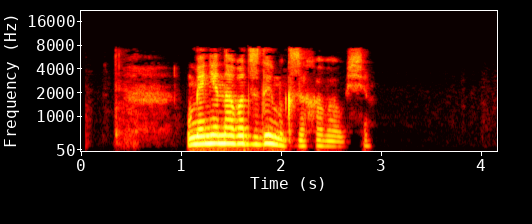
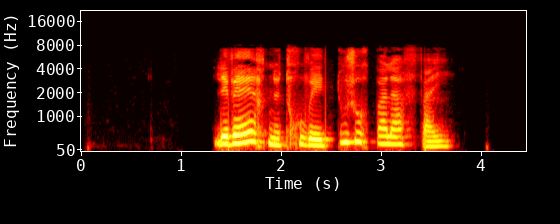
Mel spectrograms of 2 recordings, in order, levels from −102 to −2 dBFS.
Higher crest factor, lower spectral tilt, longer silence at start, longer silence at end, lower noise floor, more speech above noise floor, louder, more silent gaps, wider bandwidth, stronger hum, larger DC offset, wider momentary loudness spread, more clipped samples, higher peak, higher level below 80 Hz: about the same, 18 dB vs 18 dB; second, -5.5 dB/octave vs -7 dB/octave; second, 1.05 s vs 1.35 s; first, 1.35 s vs 0.75 s; about the same, -88 dBFS vs -86 dBFS; first, 72 dB vs 66 dB; first, -15 LUFS vs -21 LUFS; neither; about the same, 7.6 kHz vs 7.6 kHz; neither; neither; first, 20 LU vs 13 LU; neither; about the same, -2 dBFS vs -4 dBFS; about the same, -60 dBFS vs -60 dBFS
